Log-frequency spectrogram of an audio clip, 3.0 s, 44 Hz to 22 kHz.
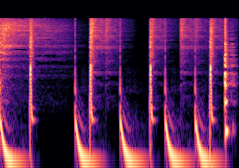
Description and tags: Drums loop 160BPM
160bpm, drums, loop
